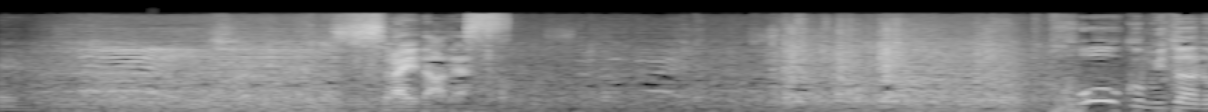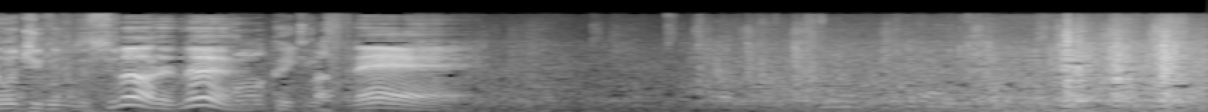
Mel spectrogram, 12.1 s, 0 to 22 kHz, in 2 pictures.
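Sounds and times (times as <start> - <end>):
stadium crowd voices: 0.0 - 8.8.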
